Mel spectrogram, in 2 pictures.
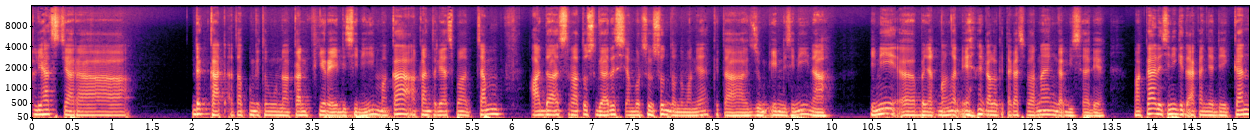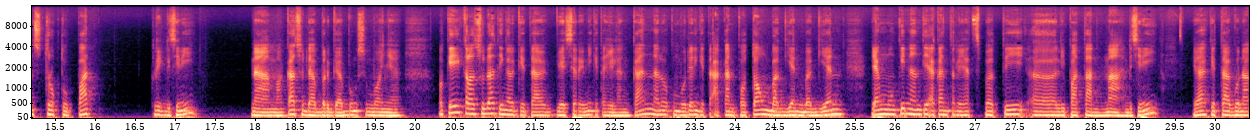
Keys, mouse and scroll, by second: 3.7 click, 4.9 click, 5.7 click, 7.3 click, 8.1-8.7 ctrl+scroll up 1, 9.2-9.6 ctrl+scroll up 2, 11.7 ctrl+scroll down 2, 14.7 click, 16.5 click, 18.3-18.9 ctrl+scroll down 2, 19.3-20.1 ctrl+scroll down 1, 20.4-22.3 drag, 22.6 click, 23.1 click, 25.2 click, 26.7 ctrl+click, 27.2-28.0 ctrl+scroll up 2, 29.7 ctrl+scroll down 2.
